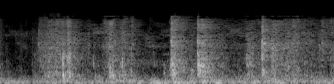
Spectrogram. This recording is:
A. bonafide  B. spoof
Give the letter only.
B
